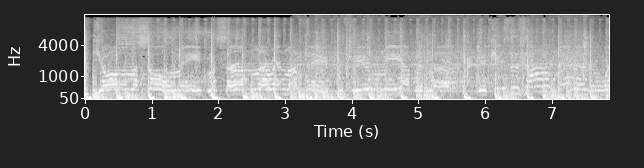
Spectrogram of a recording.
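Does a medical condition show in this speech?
No.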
